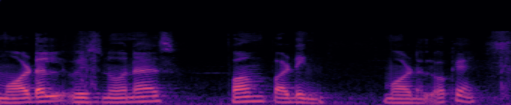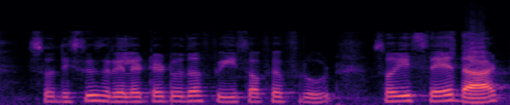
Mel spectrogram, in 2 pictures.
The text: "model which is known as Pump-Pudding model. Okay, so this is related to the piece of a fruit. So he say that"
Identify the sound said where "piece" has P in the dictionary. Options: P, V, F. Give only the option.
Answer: F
